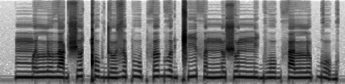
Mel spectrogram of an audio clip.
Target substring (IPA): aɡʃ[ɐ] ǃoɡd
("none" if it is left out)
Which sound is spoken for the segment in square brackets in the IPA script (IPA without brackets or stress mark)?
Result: ə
